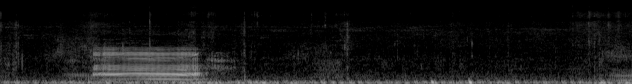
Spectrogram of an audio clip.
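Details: While eating grass in scrubland, a fat cow utters one clear, level moo of about a second, followed by chewing and rustling noises and the start of another call.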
